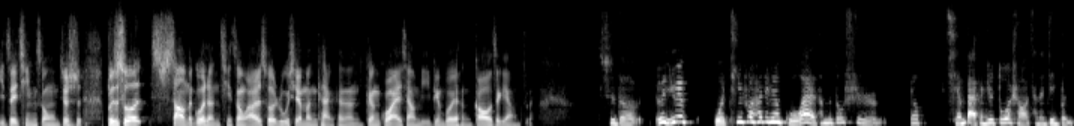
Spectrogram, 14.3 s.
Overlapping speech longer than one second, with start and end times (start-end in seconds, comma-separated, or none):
none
